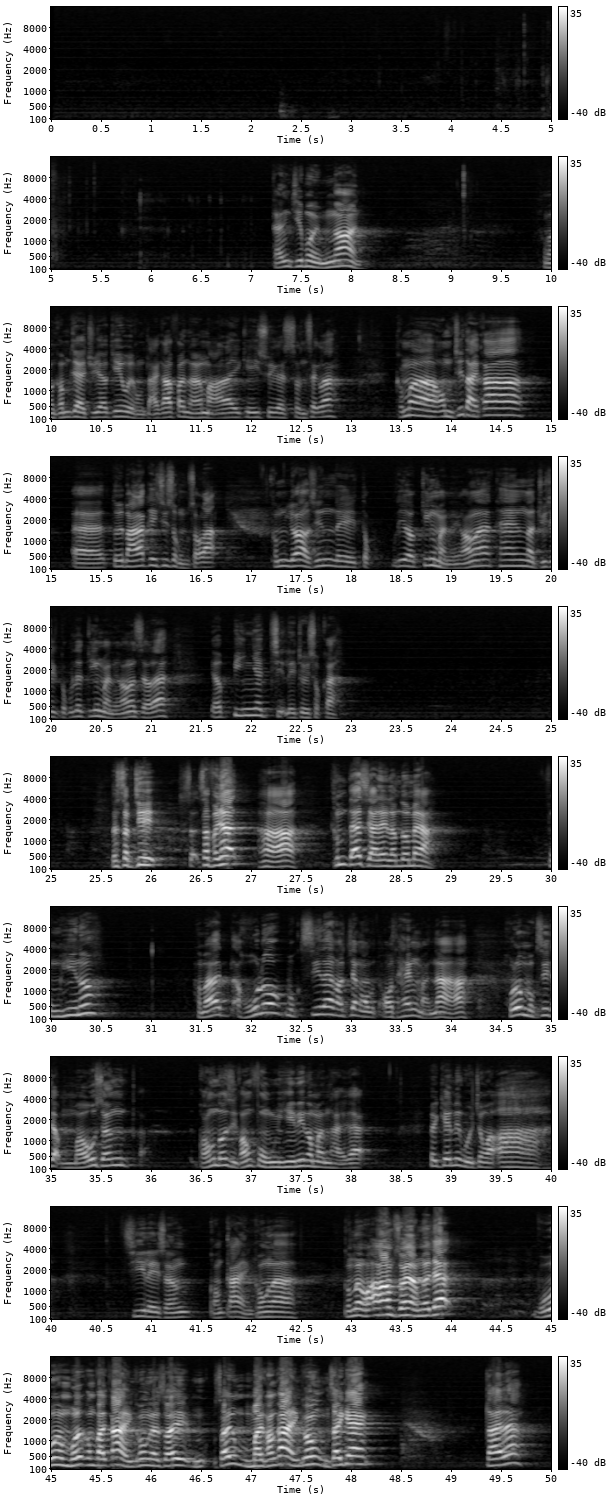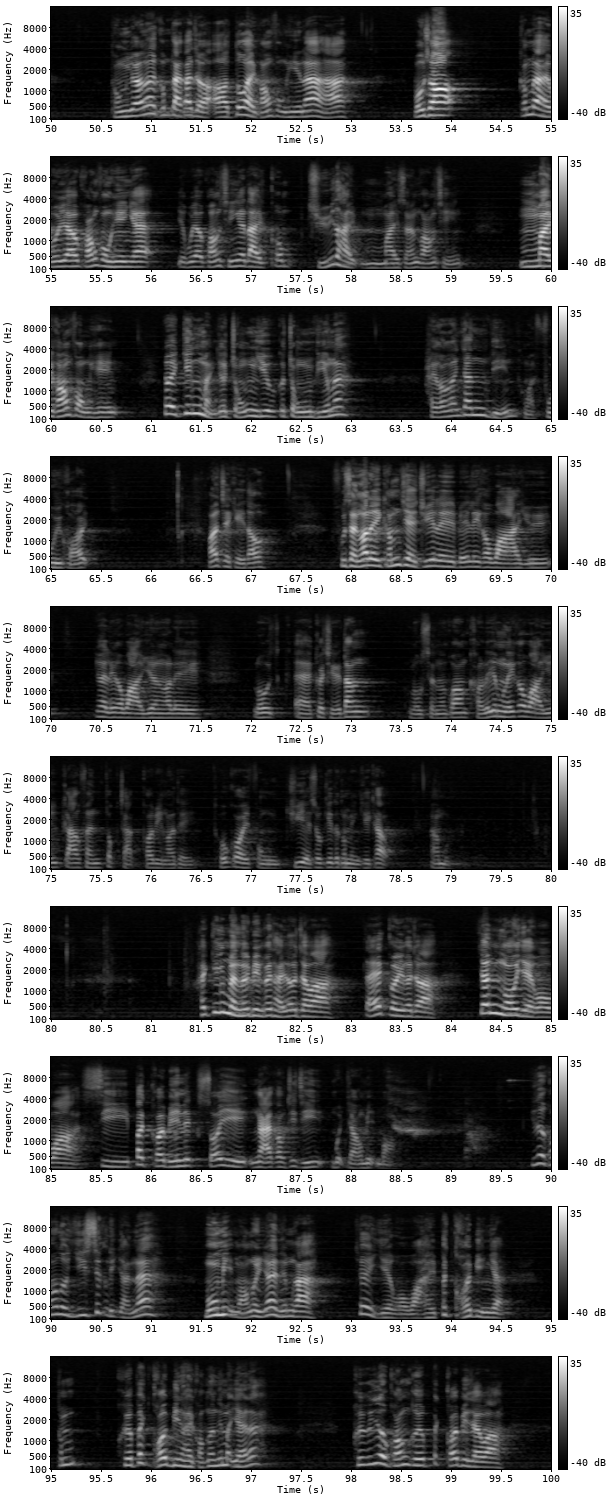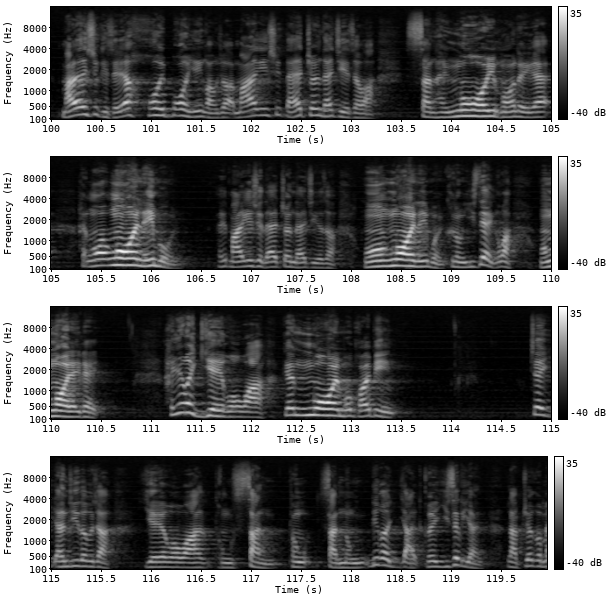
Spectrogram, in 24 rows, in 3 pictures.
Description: Passage: 瑪拉基書 3:6-12 Service Type: 主日崇拜
Topics: 主日證道 « 神的國與主再來 一個母親的禱告 »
